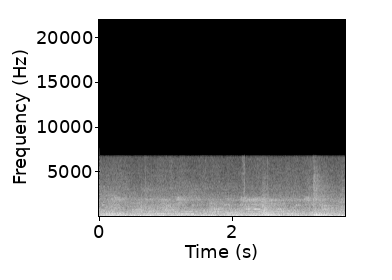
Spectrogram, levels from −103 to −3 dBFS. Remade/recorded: remade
